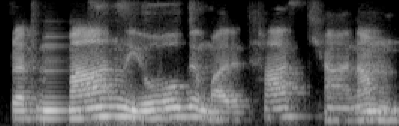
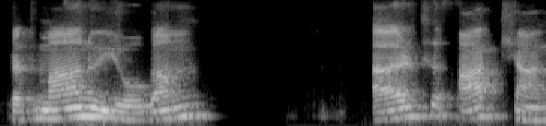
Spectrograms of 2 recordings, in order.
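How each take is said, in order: First: The words are run together into one unit. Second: The words are split apart into separate parts.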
